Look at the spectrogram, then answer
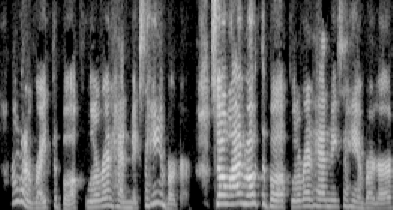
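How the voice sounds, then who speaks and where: A woman talks loud and very fast in a high, bright, sharp voice. Her tone is animated, with very wide pitch swings. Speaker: first-grade teacher. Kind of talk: casual chat.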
